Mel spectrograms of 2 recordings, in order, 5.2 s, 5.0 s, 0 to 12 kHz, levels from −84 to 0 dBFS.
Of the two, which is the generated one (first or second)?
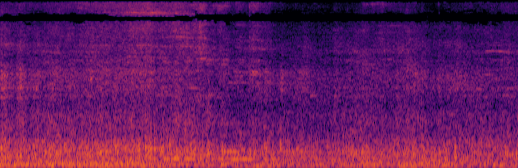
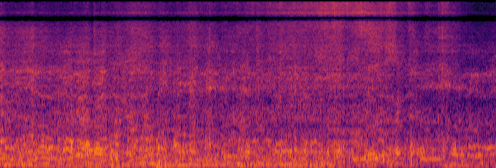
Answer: second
